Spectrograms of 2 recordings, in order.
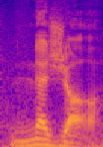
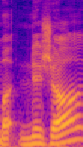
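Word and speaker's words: Nezha: right Speedy frame um nja Neja however you technically pronounce it I always say nja or I think a technical way to say is like nja or something like that but is a I believe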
